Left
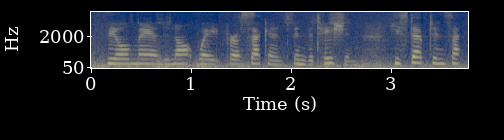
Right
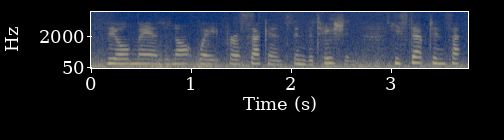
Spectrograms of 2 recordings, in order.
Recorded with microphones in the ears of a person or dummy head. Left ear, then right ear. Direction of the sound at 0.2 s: 20° left (ahead or behind).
